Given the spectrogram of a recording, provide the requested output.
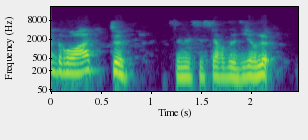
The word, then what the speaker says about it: droite: On a tourné à droite. Je ne connais pas le nom de la rue, mais il y a un café au coin. Oui. On a tourné à droite. C'est nécessaire de prononcer le T.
